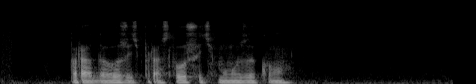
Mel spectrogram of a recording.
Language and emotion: Russian, neutral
